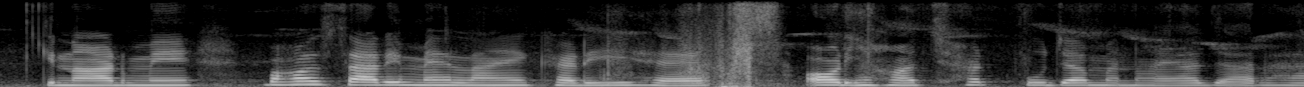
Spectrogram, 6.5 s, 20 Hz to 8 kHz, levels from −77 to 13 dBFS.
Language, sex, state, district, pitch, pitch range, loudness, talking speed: Hindi, female, Bihar, Katihar, 225 Hz, 215-235 Hz, -17 LUFS, 130 wpm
